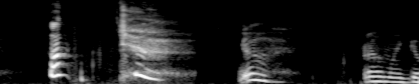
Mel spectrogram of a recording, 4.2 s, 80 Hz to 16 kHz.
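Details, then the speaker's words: Girl doing a COVID-19 nasal swab test: sharp reflex sneeze triggered by the swab, then moaning and vocal sounds. "I'm jealous of your sneeze because every time I sneeze, I have to like."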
